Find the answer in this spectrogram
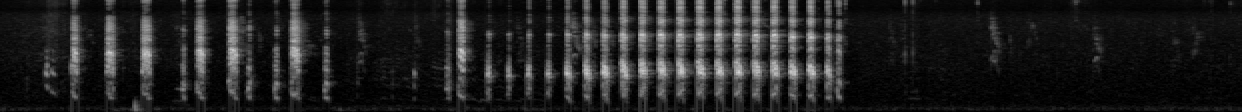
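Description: Chukar partridge calling: a string of spaced chuck notes, about two a second, then after a short pause a faster, even run of about six notes a second that breaks off after about four seconds.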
